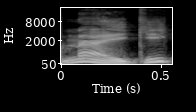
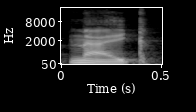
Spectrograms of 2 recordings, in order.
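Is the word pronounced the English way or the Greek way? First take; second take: Greek; English. First: It is pronounced the Greek way. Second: It is pronounced the English brand way.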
